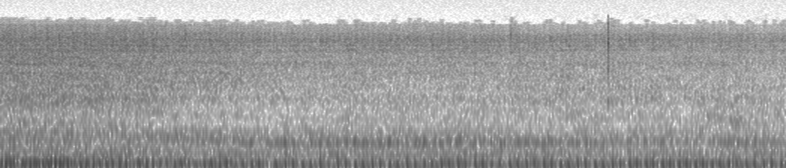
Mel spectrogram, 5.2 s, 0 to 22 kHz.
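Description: Harley-Davidson Dyna Street Bob's Twin Cam 103 V-twin with Vance & Hines Straight Shots slip-on mufflers, idling with an even pulse just after being started without a rev. It is a little louder for the first half second, then settles into a steady idle.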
